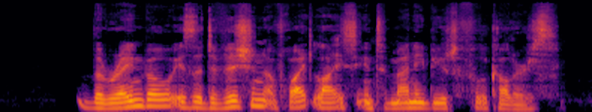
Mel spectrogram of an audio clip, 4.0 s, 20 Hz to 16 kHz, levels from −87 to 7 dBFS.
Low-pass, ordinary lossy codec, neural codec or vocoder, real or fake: 14.4 kHz; AAC, 48 kbps; none; real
